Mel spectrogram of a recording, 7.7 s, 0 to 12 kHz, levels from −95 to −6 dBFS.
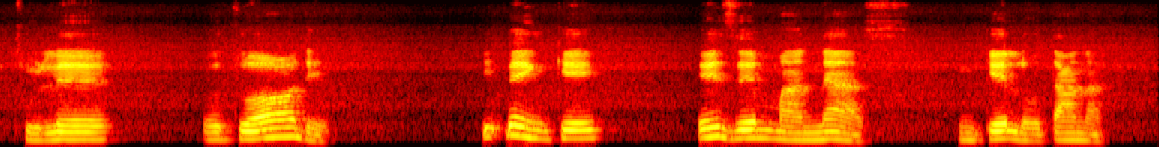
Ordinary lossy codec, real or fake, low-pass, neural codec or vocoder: none; real; none; none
